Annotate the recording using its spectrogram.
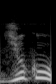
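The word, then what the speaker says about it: Dzükou: तो इसमें जुकू वैली ध्यान दीजिएगा, ये आपका क्वेश्चन पूछा जा सकता है, डी साइलेंट है, जुकू घाटी।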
